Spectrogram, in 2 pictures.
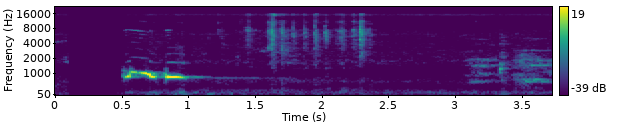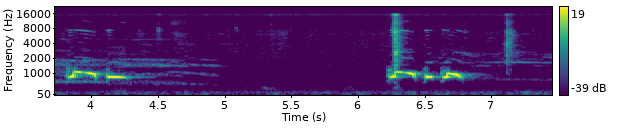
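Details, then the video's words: Zebra doves competing in a local singing contest in Semarang regency, Central Java; three bubbly cooing phrases roughly every three seconds, other doves singing faintly behind, with brief rustling noise. "AKSI PERKUTUT LOKAL DARU GACOR DOOR"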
